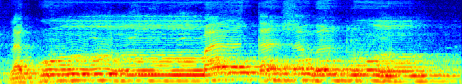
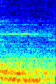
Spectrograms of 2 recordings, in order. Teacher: bisa terjadi idgham mutamasilain, yaitu ketika mim mati bertemu dengan mim lagi. Lakum ma kasabtum, itu idgham mutamasilain.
